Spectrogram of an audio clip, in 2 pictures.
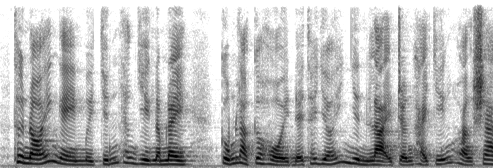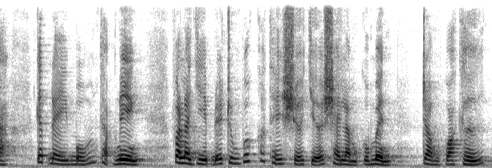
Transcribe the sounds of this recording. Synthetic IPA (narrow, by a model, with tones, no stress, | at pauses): t̪ʰɨ˧nɔ˨˦jŋa˨˩jmɨ˨˩əjt͡ɕi˨˦nt̪ʰaː˨˦ŋzi˧ənːa˧mna˧j | kʊ̰˧˥ŋ͡mlaː˨˩kəː˧ɦo̰˧˨jɗe˧˩t̪ʰe˨˦zəː˨˦jɲi˨˩nla̰ː˧˨jt͡ɕə̰˧˨nɦa̰ː˧˩jt͡ɕi˨˦ənɦwaː˨˩ŋsaː˧ka˦˥k̚ɗə˧jɓo˨˦nt̪ʰə˨˩p̚ni˧ən | vaː˨˩laː˨˩zi˨˩p̚ɗe˧˩t͡ɕʊ˧ŋ͡mku˦˥əkːɔ˨˦t̪ʰe˧˩sɨ̰˧˩ət͡ɕɨ̰˧˩əsaː˧jlə˨˩mku˧˩əmï˨˩ŋ̟ | t͡ɕɔ˧wŋ͡mkwaː˨˦xɨ˨˦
